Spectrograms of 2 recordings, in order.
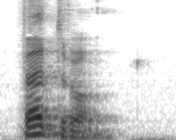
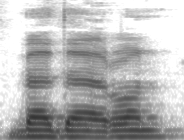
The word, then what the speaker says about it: بدر: The following word is pronounced as bedron. It is not badarun with fatha, nor it is badirun with kasra, neither it is badurun with dhamma.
